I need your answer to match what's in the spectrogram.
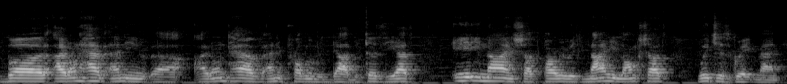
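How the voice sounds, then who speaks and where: Excitable gamer man, roomy sound. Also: on the high side. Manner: repeats "man" at the end of phrases; excitable, with a loud hyped greeting. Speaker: gaming YouTuber. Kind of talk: casual gameplay commentary.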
